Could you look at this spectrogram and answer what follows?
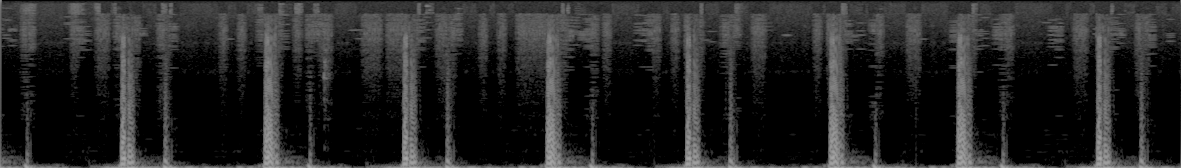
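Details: Normal heart sounds auscultated at the aortic valve area.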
